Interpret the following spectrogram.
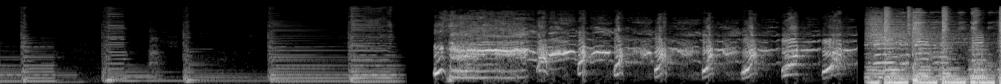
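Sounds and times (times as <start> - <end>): guitar strumming: 0.0 - 4.0
person laughing: 4.3 - 8.6.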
